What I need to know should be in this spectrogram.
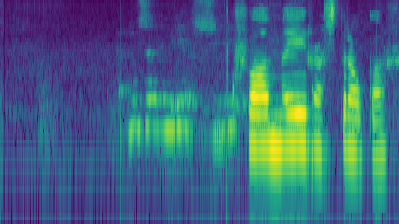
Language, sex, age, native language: Icelandic, male, 8, Icelandic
